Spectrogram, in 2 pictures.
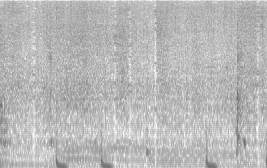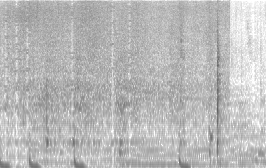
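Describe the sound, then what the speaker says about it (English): Rice tossed in a pan with soy sauce, black pepper and vegetables: a close, steady sizzle with regular, roughly once-per-second knocks and scrapes of a utensil stirring, no speech. "Mix this together and make sure we coat it all evenly with those soy sauce."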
